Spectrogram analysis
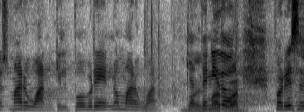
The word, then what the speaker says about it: Marwan: que el pobre No Mar One que ha tenido por eso es mar One que el pobre ha tenido que poner una tilde en su nombre para que lo intentemos pronunciar bien y eso que que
